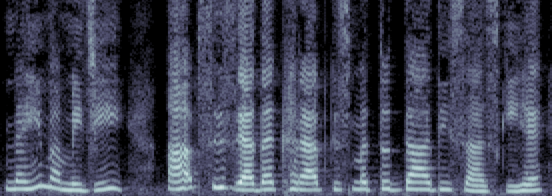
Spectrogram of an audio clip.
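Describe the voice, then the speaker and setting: A woman voicing a sassy young daughter-in-law, very high. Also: measured pace, a bit bright, dry recording. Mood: defiant. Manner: sassy, talks back. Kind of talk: storybook drama acting.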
